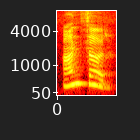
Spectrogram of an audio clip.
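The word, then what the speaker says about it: answer: आंसर, यहाँ भी W silent है।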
